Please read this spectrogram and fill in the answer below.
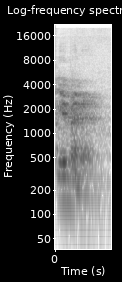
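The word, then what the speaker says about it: Immonen: to pronounce it uh I like imin imin just kind of like like like imminent like falling down like a cliff imminent it's an imminent descent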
